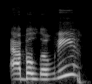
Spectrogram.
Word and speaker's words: abalone: high saying it right I belong yes about abalone abalone I don't we don't yes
